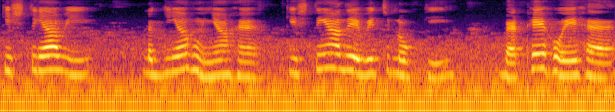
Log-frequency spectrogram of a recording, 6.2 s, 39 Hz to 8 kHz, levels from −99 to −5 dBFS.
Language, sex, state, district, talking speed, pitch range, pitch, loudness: Punjabi, female, Punjab, Pathankot, 115 wpm, 230-285 Hz, 255 Hz, -16 LUFS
